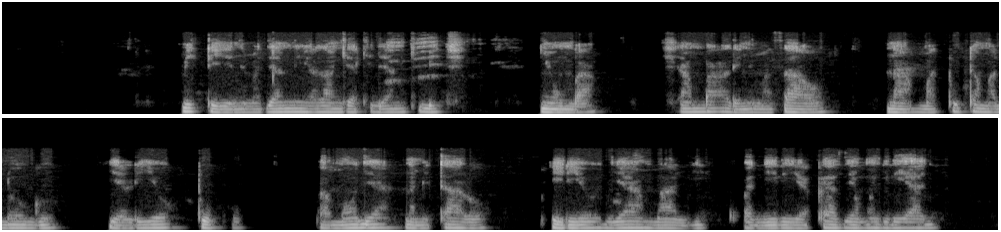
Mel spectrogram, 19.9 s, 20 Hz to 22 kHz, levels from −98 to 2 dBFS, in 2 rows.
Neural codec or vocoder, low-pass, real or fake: none; 7.2 kHz; real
